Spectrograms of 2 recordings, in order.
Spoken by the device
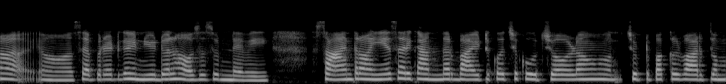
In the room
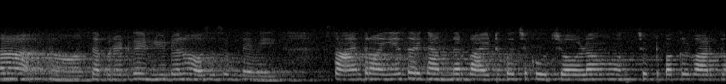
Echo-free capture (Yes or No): No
